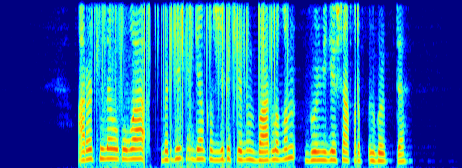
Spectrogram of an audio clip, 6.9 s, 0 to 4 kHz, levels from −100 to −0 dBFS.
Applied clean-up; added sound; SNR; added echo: neural separator model SepFormer WHAMR!.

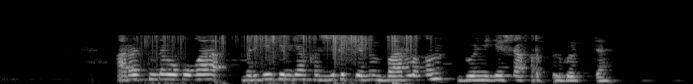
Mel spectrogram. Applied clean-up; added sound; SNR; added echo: classical method WPE with log-MMSE.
